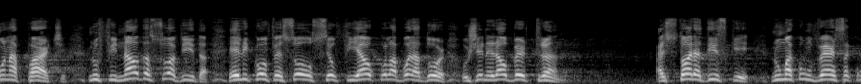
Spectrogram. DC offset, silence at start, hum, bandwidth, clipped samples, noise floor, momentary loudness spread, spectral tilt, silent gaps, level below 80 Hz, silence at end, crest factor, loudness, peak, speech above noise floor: under 0.1%; 0 s; none; 9.4 kHz; under 0.1%; -55 dBFS; 9 LU; -4.5 dB/octave; none; -62 dBFS; 0 s; 18 dB; -19 LUFS; -2 dBFS; 36 dB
